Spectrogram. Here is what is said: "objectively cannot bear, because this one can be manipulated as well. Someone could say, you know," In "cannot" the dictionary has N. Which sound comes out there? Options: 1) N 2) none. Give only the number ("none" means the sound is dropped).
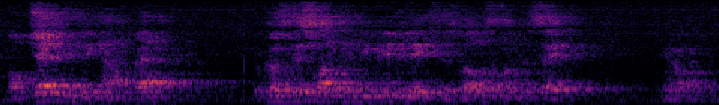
2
